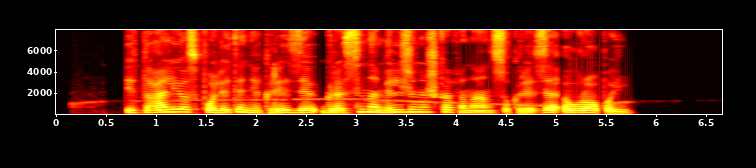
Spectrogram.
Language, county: Lithuanian, Kaunas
